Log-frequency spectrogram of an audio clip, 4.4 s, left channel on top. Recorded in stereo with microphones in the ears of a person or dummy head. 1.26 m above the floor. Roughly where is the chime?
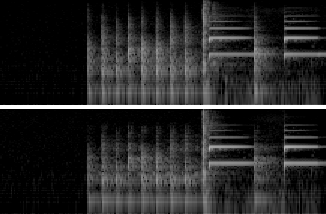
Right.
